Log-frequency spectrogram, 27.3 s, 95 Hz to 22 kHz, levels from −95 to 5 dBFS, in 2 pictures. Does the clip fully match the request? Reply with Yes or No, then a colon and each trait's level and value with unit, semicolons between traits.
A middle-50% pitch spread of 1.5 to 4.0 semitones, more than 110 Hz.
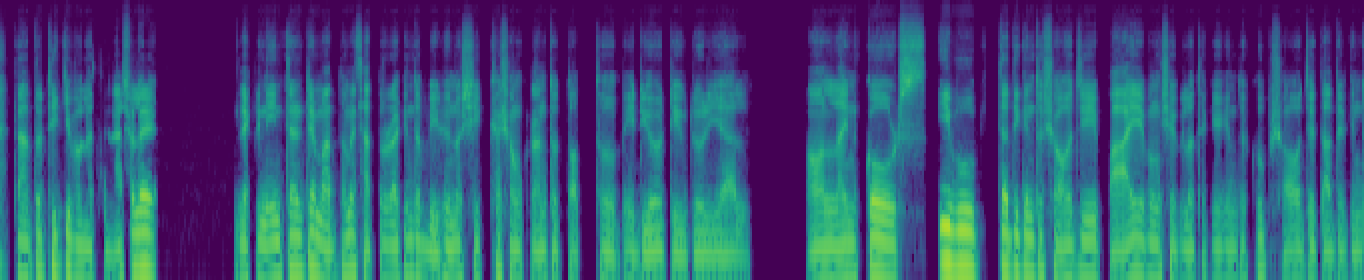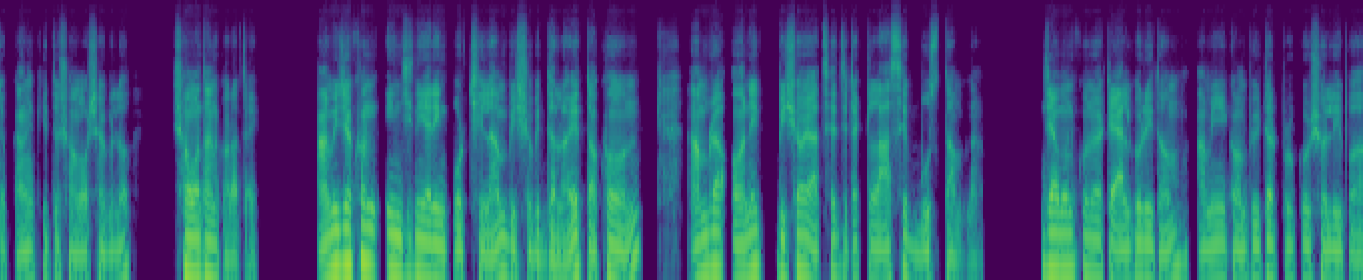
No: average, 3.5 semitones; very low, 95 Hz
